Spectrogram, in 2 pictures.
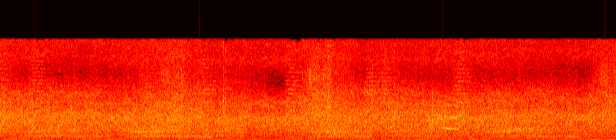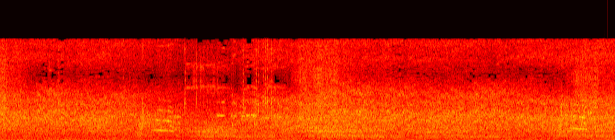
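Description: Laser blasters fire in quick bursts.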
